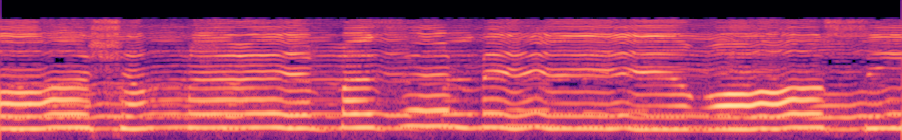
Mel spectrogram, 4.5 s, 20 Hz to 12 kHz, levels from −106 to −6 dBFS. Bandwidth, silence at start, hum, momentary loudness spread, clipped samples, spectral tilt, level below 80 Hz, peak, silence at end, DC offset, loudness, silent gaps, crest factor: 7.8 kHz; 0 s; none; 6 LU; under 0.1%; -1 dB/octave; -70 dBFS; -4 dBFS; 0 s; under 0.1%; -18 LUFS; none; 16 dB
